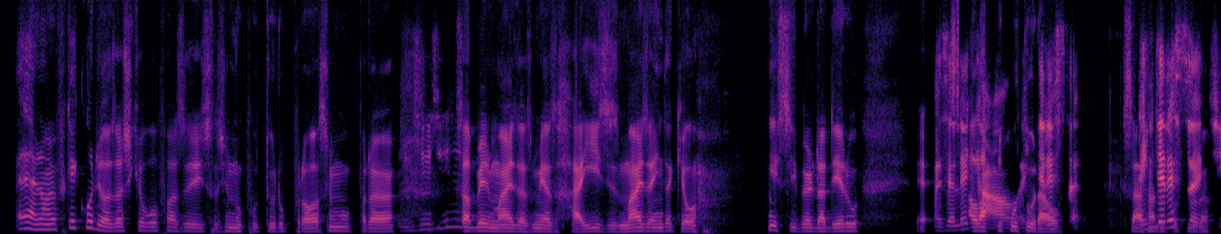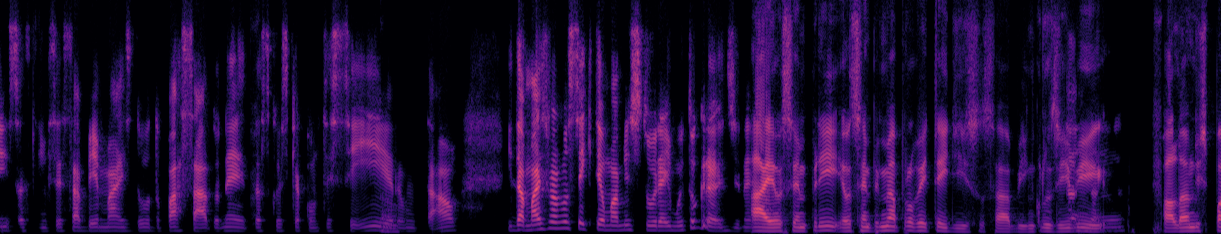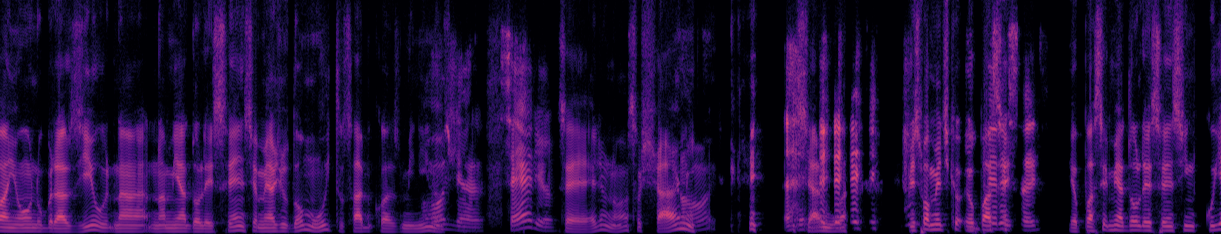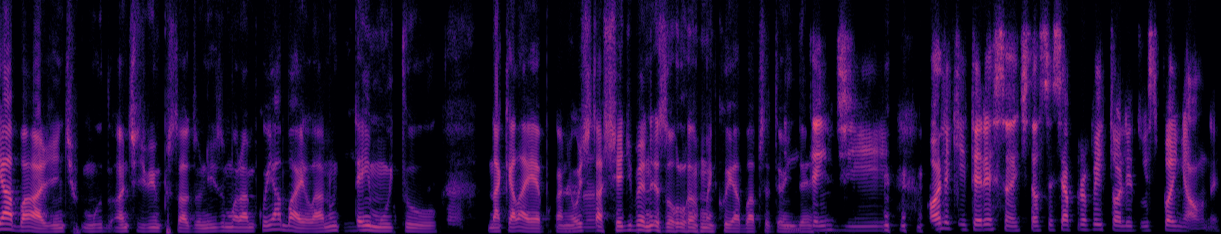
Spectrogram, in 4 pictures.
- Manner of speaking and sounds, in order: chuckle; tapping; laugh
- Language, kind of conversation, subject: Portuguese, podcast, Como a sua família influenciou seu senso de identidade e orgulho?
